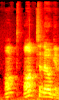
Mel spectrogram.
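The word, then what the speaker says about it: Ontonagon: Antinogan is how you say it.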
